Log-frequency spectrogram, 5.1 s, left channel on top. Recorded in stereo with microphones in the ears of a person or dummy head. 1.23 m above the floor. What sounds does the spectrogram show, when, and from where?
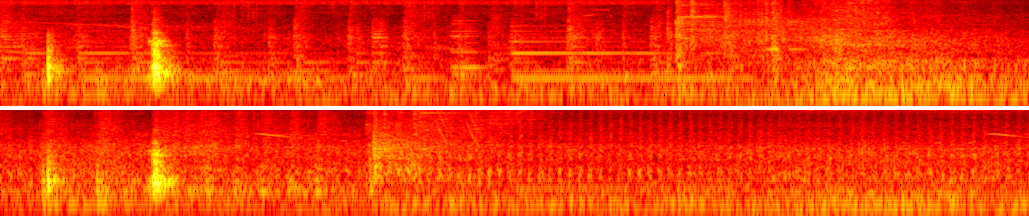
0.2 s dishes clattering: 10° left (ahead or behind), 0.7 m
